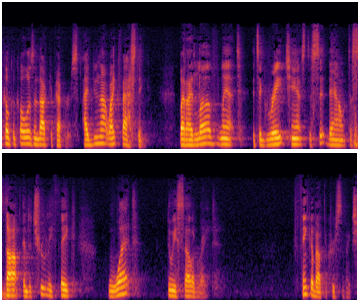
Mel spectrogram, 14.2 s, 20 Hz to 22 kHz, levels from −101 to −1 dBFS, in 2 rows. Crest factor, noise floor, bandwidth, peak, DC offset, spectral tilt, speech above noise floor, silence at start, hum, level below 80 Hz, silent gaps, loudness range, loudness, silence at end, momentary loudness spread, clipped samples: 22 dB; -73 dBFS; 11.5 kHz; -2 dBFS; under 0.1%; -7 dB/octave; 52 dB; 0.05 s; none; -66 dBFS; none; 7 LU; -22 LUFS; 0 s; 14 LU; under 0.1%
